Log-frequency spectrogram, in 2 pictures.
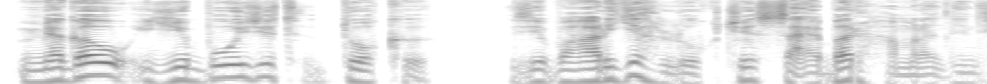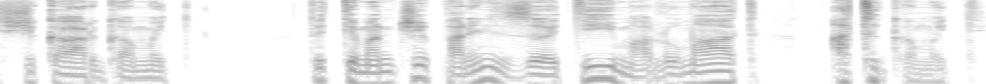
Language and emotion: Kashmiri, sad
